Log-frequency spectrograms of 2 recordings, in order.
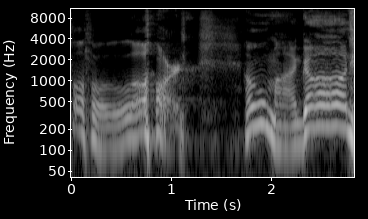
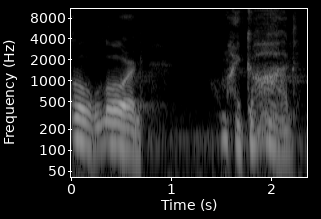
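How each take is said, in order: First: It sounds like an exasperated exclamation. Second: It sounds intimate, soft and sweet.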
